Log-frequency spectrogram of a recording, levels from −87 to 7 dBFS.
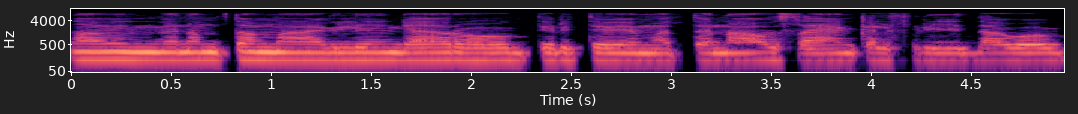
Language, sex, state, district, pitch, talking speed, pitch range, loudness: Kannada, male, Karnataka, Bijapur, 125 Hz, 145 wpm, 120-130 Hz, -22 LUFS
